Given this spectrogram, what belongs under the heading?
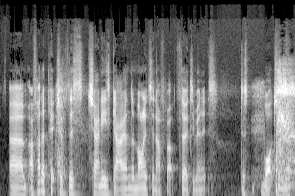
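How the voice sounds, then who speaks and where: A man's fairly low-pitched voice with ordinary pitch variation, over noticeable background noise. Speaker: gaming podcast co-host. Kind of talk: casual chat. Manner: reading news from an article, script-like.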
